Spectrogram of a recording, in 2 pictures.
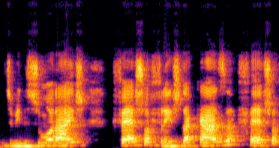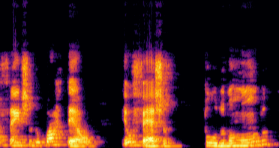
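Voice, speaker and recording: Gravelly-voiced woman teaching literature. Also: medium pitch, a bit bright. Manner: hesitant, many fillers and restarts. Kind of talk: recorded online lesson. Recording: dull lo-fi recording.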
